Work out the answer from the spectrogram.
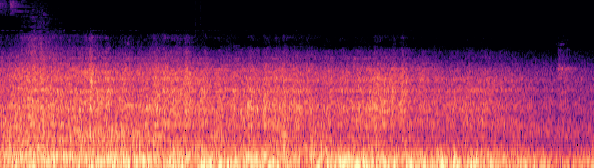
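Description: Freight cars of a passing manifest train rolling over the rails, a steady rumble that fades as the last car moves away.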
